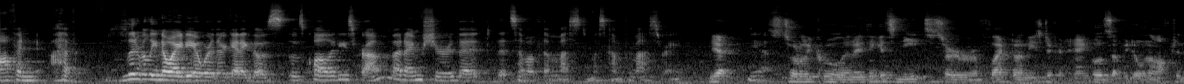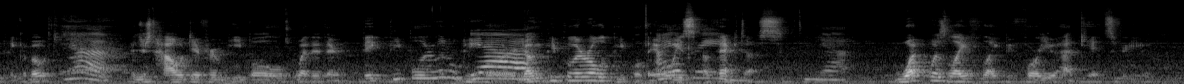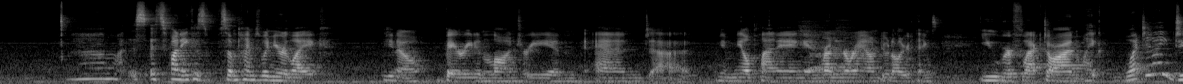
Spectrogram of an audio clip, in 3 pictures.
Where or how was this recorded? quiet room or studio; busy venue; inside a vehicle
busy venue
